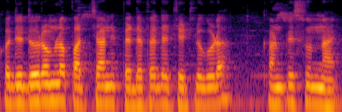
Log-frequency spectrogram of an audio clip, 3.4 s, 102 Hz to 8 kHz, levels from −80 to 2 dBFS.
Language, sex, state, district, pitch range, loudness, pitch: Telugu, male, Telangana, Hyderabad, 135-145 Hz, -16 LUFS, 140 Hz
